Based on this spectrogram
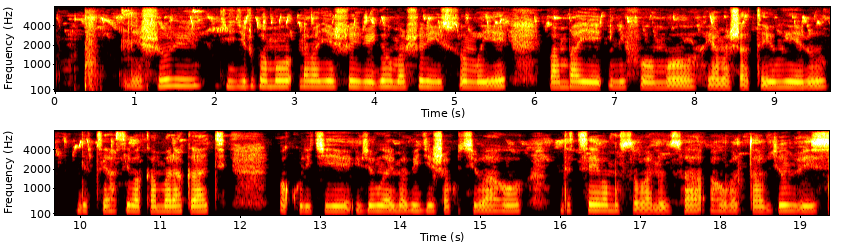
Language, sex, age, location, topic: Kinyarwanda, female, 18-24, Kigali, education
